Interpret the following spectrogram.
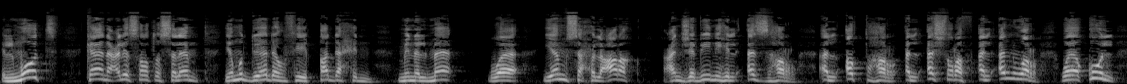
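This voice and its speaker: A man's voice: high voice, fairly quick, fairly bright tone, slightly rough. An Egyptian man preaching a sermon, fervent and repeating phrases for emphasis.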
